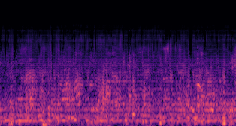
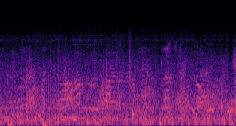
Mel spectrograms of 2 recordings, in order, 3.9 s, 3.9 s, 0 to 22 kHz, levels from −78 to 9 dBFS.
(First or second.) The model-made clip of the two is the first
